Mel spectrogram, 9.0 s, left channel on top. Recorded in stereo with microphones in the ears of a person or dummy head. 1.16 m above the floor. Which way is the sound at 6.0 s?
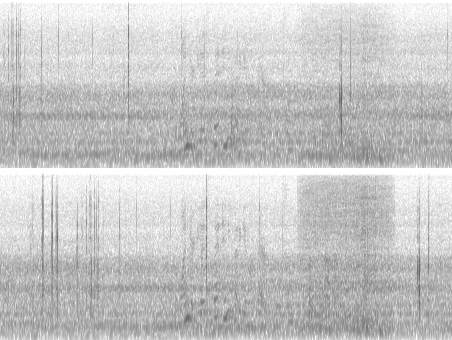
50° right (ahead or behind).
